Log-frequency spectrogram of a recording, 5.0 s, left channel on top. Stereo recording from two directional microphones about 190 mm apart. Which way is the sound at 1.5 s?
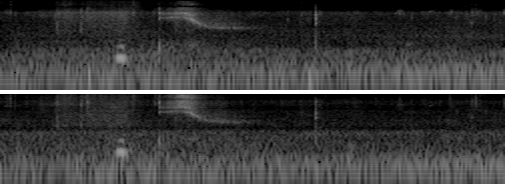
15° right (ahead or behind).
